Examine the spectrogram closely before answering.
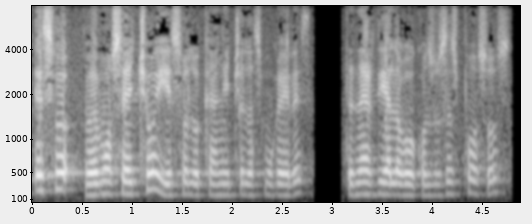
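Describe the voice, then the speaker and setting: A woman's voice: on the low side, steady tone, fairly quick, mellow. A middle-aged woman from Mexico, earnestly recounting her community work in a documentary interview with everyday fillers. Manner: plain, earnest storytelling with fillers. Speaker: community volunteer coordinator.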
